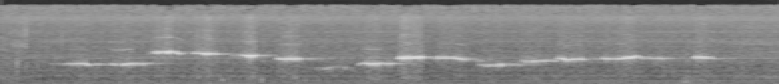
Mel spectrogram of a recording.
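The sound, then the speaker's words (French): Someone whistles a lilting, casual tune, the pure tones gliding between notes in short phrases with little breaths between them, clear over a faint low hum. “Il le vit enfin s'en aller, en sifflotant vers la rivière.”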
